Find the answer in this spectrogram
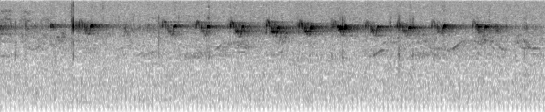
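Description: A hawfinch gives thin, high, clipped ticks, about four a second, fairly quiet, with faint softer notes and a light background hiss.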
